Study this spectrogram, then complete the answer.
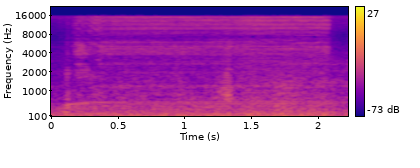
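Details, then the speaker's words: Audi A6 with ignition fault codes incl. P1393, engine off, fuel pump and coil powered via jumper wire: soft steady hiss with low hum, no knocks; just fuel flowing through the fuel rail, normal. "now don't worry about the sound you hear that's just the fuel going through the fuel rail"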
